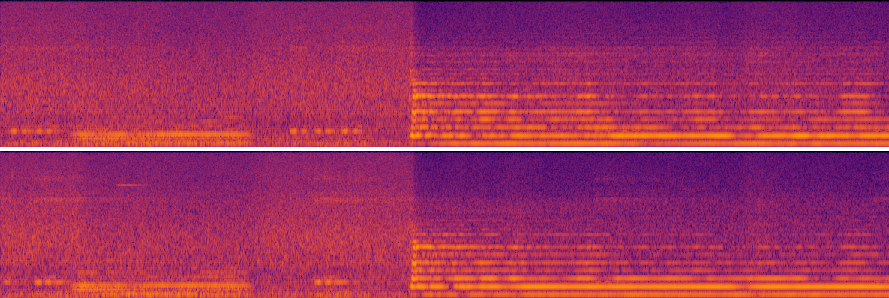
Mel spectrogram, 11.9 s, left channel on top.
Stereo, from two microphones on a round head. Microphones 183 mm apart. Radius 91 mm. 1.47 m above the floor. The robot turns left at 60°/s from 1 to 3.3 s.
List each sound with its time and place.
5.4 s a trumpet: 90° left, 5 m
